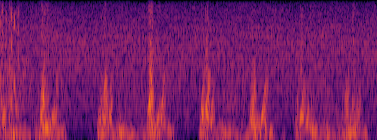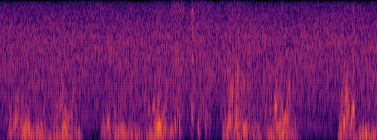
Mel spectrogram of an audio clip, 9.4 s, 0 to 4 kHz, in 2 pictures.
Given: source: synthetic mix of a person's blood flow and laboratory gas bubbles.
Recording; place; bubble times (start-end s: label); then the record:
Doppler ultrasound of blood flow; precordium
0.00-0.42 s: bubbles
6.82-7.02 s: bubbles
7.09-7.37 s: bubbles
7.54-7.87 s: bubbles
From the record:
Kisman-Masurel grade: 221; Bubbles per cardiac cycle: several, 3 to 8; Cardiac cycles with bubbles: 10 to 50%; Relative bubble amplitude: barely perceptible (0.100 to 0.250); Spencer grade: 2 (many but less than half of the cardiac periods contain bubble signals, singularly or in groups); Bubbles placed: only in the low amplitude regions of the cardiac cycle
